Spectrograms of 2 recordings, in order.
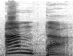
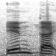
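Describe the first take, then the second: First: The first vowel is an open a sound. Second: The first vowel is an e sound. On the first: This is the standard formal language. "আন্তা যদি বলেন এটা হলো মানে ফুসহা" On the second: This is the regional Egyptian dialect. "এটা হলো মানে আঞ্চলিক ভাষা, মিশরের আঞ্চলিক ভাষা"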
